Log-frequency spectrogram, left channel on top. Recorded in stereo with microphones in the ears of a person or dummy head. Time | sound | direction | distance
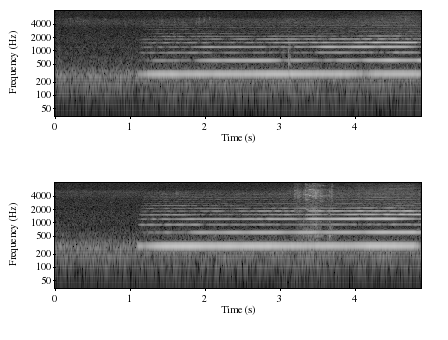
1.1 | a flute | 65° right (ahead or behind) | 1.1 m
